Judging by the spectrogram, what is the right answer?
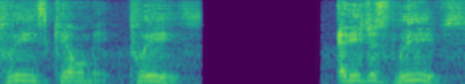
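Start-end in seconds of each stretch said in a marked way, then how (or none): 0.0-1.5 pleading, imploring, begging voice. Retelling a movie scene where a character begs: imitating someone begging. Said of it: "she's begging as he's leaving".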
